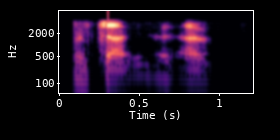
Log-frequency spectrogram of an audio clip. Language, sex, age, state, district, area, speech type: Urdu, male, 30-45, Uttar Pradesh, Ghaziabad, rural, conversation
